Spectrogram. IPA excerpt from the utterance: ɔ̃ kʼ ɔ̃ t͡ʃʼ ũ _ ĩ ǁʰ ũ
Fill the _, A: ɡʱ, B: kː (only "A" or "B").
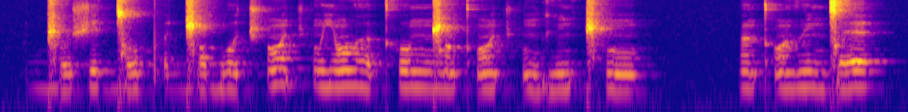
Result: A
